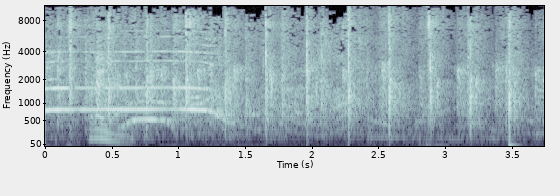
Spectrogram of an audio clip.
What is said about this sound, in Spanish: Un aplauso, un aplauso para ellas.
